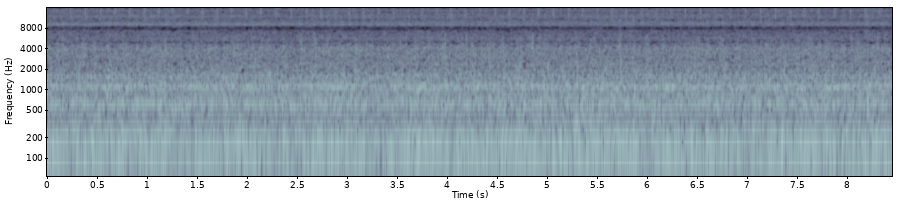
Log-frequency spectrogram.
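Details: Toyota GLi with 4A-FE engine (brought in for low power, stalling, bucking in 3rd gear, hard starting, high idle) during fan check: steady, even idle, smooth hum, no knocks, misses or surges; normal idle.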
